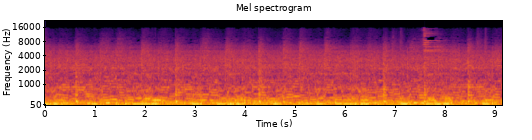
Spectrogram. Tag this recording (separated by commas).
Musical instrument, Strum, Guitar, Music, Bass guitar, Plucked string instrument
